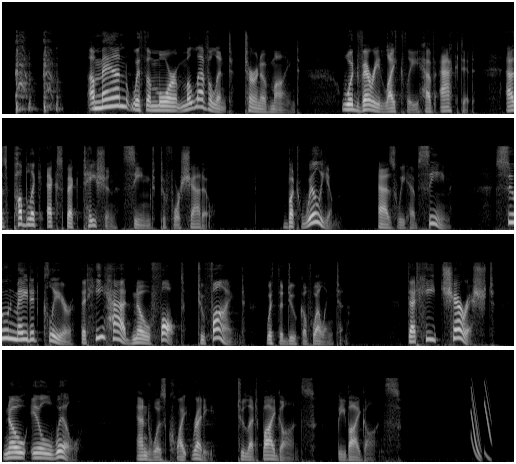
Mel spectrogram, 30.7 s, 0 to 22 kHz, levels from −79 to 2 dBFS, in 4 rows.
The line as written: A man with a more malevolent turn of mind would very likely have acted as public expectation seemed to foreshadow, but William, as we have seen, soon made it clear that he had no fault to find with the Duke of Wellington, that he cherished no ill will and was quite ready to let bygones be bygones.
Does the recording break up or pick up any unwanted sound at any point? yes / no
yes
